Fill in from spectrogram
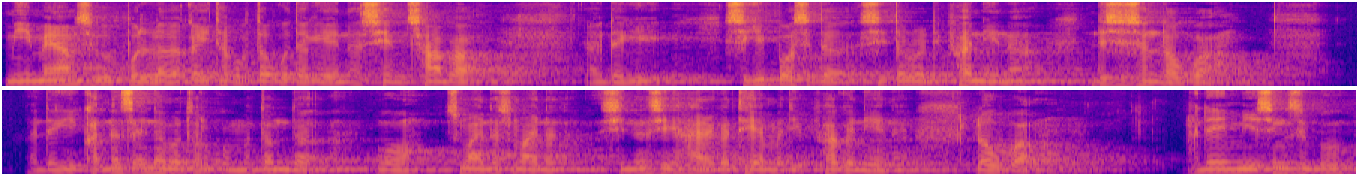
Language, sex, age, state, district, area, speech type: Manipuri, male, 30-45, Manipur, Kakching, rural, spontaneous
